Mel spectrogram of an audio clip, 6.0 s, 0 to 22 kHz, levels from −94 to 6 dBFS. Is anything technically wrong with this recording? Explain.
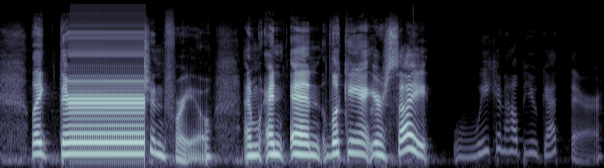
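Yes. From 0.70 to 1.44 s the speech gives way to a system hang loop: the playback system froze while the hardware kept replaying one 20 ms piece of its buffer, producing a steady 50 Hz buzz. About 0.7 s of speech is lost. Unlike mains hum, it replaces the speech entirely and stops abruptly.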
